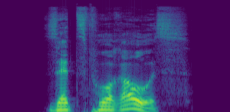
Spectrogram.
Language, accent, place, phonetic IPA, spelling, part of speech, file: German, Germany, Berlin, [ˌzɛt͡s foˈʁaʊ̯s], setz voraus, verb, De-setz voraus.ogg
- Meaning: 1. singular imperative of voraussetzen 2. first-person singular present of voraussetzen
